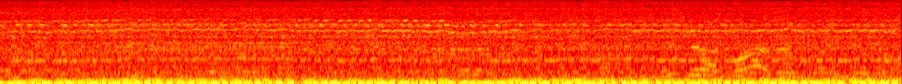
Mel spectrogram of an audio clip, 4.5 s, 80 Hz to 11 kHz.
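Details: Supercharged Coyote V8 swapped Fox-body Mustang on E85, three-inch exhaust, first start after tune: deep, steady, lumpy idle with constant low rumble and blower hum, running even and healthy after brief initial misfiring.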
